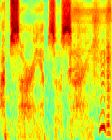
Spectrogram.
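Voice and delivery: hushed, genuinely concerned, breathy whisper. Retelling his last exam, he quotes his female doctor: imitating a doctor's concerned whisper. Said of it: "she whispered in my ear".

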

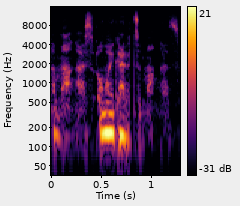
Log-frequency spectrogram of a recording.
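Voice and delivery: put-on hushed whisper. Retelling how kids pointed at her companion and whispered; retelling kids whispering. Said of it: "was pointing at him and whispering".

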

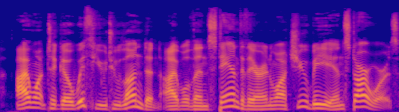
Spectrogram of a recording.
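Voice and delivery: ordinary talk

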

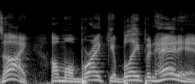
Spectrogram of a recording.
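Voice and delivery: mock Australian male voice. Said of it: "in true Australian fashion, goes".

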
